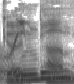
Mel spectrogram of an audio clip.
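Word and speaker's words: Reamde: Yeah, but, and of the recent stuff, Red Me, or however you're supposed to pronounce it, was Reamed-y.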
